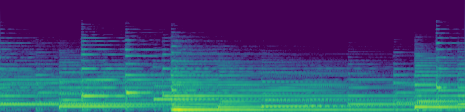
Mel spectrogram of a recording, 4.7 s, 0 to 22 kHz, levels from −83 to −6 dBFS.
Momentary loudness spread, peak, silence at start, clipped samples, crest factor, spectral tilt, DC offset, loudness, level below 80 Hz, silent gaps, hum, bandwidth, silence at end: 9 LU; -8 dBFS; 0 s; under 0.1%; 16 dB; -8.5 dB/octave; under 0.1%; -24 LUFS; -50 dBFS; none; none; 7.8 kHz; 0 s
